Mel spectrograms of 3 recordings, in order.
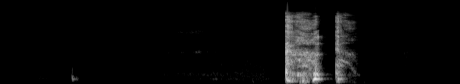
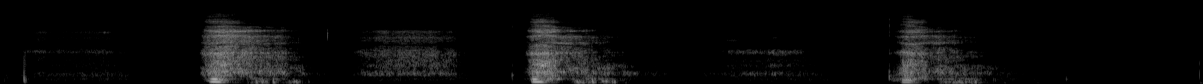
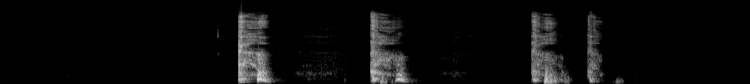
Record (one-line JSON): {"cough_length": "4.6 s", "cough_amplitude": 32768, "cough_signal_mean_std_ratio": 0.21, "exhalation_length": "12.0 s", "exhalation_amplitude": 6564, "exhalation_signal_mean_std_ratio": 0.35, "three_cough_length": "7.5 s", "three_cough_amplitude": 32767, "three_cough_signal_mean_std_ratio": 0.24, "survey_phase": "beta (2021-08-13 to 2022-03-07)", "age": "18-44", "gender": "Male", "wearing_mask": "No", "symptom_cough_any": true, "symptom_runny_or_blocked_nose": true, "symptom_sore_throat": true, "symptom_fatigue": true, "symptom_fever_high_temperature": true, "symptom_onset": "2 days", "smoker_status": "Never smoked", "respiratory_condition_asthma": false, "respiratory_condition_other": false, "recruitment_source": "Test and Trace", "submission_delay": "1 day", "covid_test_result": "Positive", "covid_test_method": "RT-qPCR", "covid_ct_value": 15.5, "covid_ct_gene": "N gene"}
